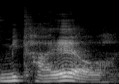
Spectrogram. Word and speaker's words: Michael: at it his name Michael is is properly pronounced Mike al in in Hebrew and it translates to who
